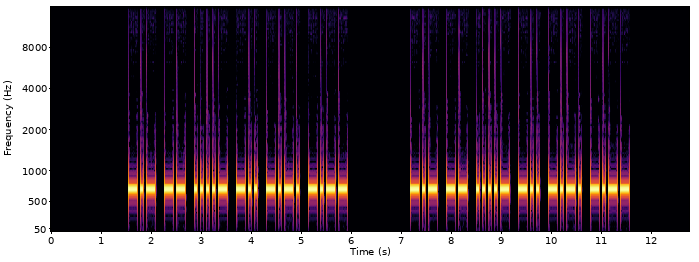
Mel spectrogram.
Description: Morse code, heard as a keyed tone, about 21 wpm, 700 Hz. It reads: KM4DCY KM4DCY
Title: USA Call Signs - 6 Characters - Repeated 2x - 20wpm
